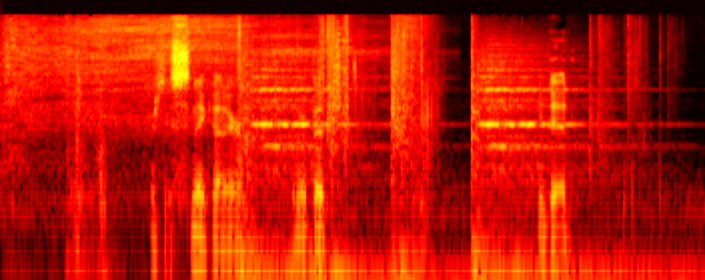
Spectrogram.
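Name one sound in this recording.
Knives stab into flesh with wet, squelching thuds.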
